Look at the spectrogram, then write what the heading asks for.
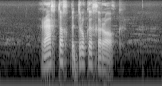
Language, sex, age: Afrikaans, male, 19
